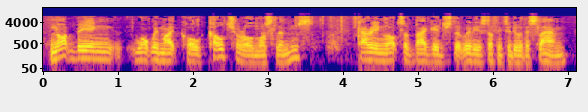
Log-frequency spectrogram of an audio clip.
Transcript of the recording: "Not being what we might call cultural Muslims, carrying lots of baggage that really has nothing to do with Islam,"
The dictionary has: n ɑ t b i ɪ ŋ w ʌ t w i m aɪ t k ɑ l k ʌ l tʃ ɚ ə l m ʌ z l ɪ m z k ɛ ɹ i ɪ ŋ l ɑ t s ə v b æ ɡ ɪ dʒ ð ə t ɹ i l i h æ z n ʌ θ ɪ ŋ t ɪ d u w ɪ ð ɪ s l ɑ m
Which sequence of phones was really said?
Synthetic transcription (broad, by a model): n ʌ t b i ɪ ŋ w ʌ t w i m aɪ t k ɑ l k ʌ l tʃ ɚ ə l m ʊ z l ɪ m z k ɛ ɹ i ɪ ŋ l ɑ t s ə v b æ ɡ ɪ dʒ ð ə t ɹ i l i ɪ z n ʌ θ ɪ ŋ t ɪ d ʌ w ɪ ð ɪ s l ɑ m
